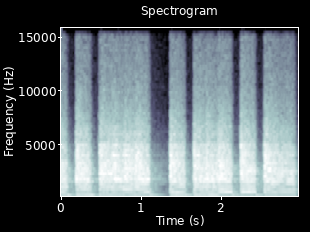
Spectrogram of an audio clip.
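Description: Several layered distorted electric guitars from the UJAM Legend plugin play together as one thick, loud wall of chords, with rhythmic bursts and short stops, and no voices.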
